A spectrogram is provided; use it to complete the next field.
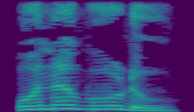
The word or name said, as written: ಒನಗೂಡು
